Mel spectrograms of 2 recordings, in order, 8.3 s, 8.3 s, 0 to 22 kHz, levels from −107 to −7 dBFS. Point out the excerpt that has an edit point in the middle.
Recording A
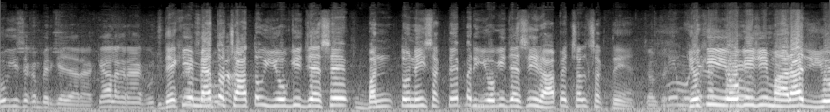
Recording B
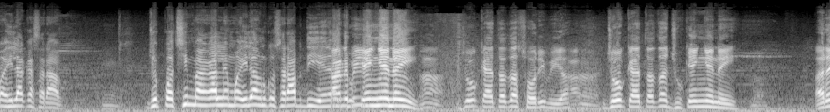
B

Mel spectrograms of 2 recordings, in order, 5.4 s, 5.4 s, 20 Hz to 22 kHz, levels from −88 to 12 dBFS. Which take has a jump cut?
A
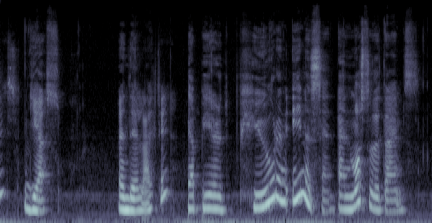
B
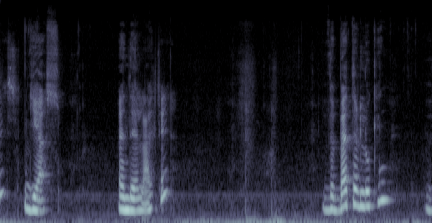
A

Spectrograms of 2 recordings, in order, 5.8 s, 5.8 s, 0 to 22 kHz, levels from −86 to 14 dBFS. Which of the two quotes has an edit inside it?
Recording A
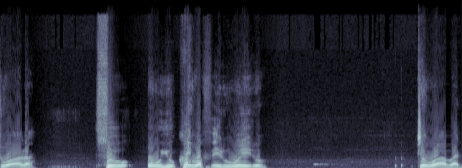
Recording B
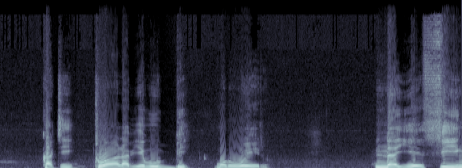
A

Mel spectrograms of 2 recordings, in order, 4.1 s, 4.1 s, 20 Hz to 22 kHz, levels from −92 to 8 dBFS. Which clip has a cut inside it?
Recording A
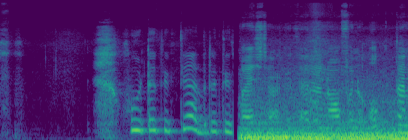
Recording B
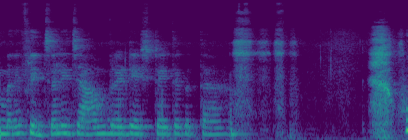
A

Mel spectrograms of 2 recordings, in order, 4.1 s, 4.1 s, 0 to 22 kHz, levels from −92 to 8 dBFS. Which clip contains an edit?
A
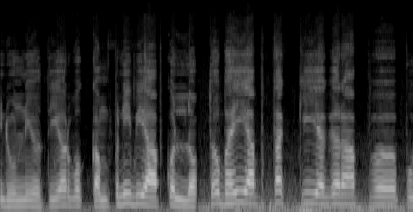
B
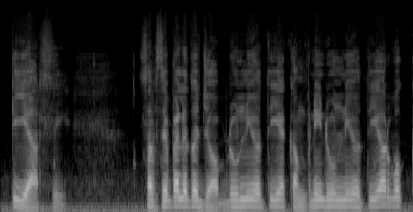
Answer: A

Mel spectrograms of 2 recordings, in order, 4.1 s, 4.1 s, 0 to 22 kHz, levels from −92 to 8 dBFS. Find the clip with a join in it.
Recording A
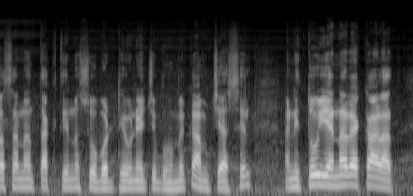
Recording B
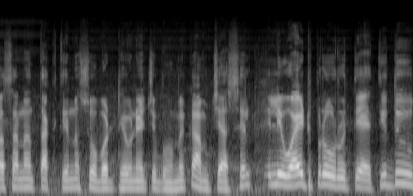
B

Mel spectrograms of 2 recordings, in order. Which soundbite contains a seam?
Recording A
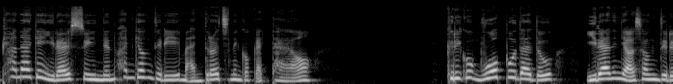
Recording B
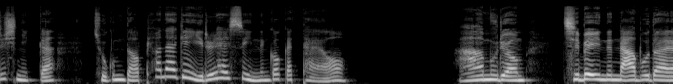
B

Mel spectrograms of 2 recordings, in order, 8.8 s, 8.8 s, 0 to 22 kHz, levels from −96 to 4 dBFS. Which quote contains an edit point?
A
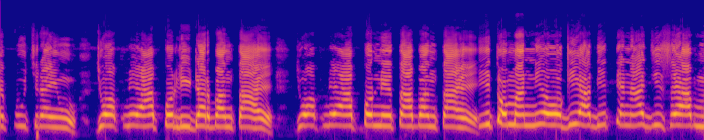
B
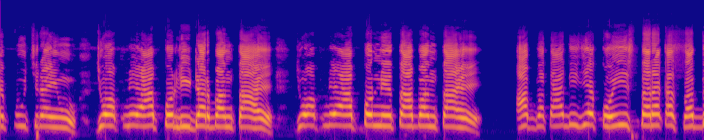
A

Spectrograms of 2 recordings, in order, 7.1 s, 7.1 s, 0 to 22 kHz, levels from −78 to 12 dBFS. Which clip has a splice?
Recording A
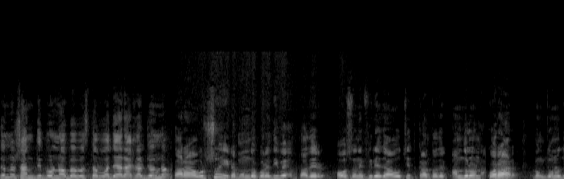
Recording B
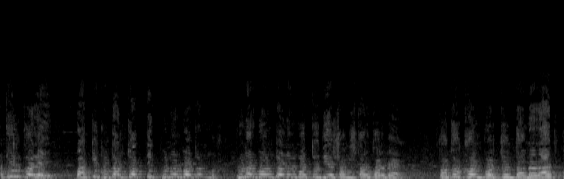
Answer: A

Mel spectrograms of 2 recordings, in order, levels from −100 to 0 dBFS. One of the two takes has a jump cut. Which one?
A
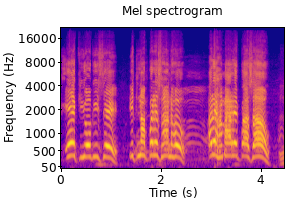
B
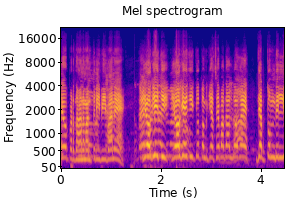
B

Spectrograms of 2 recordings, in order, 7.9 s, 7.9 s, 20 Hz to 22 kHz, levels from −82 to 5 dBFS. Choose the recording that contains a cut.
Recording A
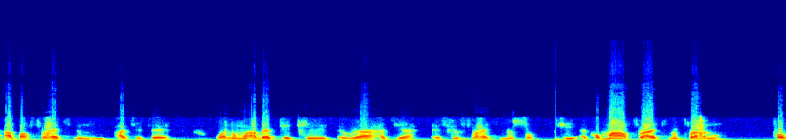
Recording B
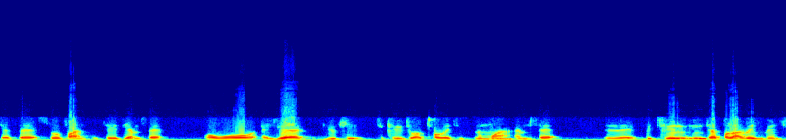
A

